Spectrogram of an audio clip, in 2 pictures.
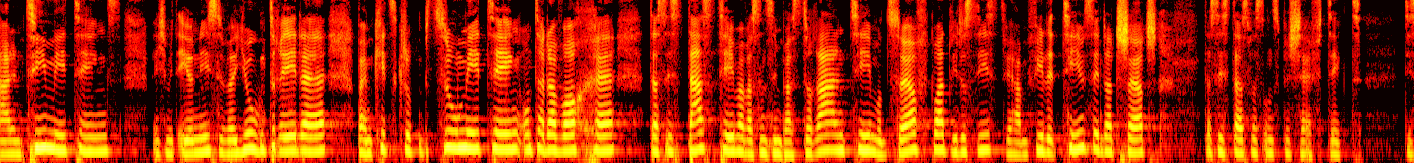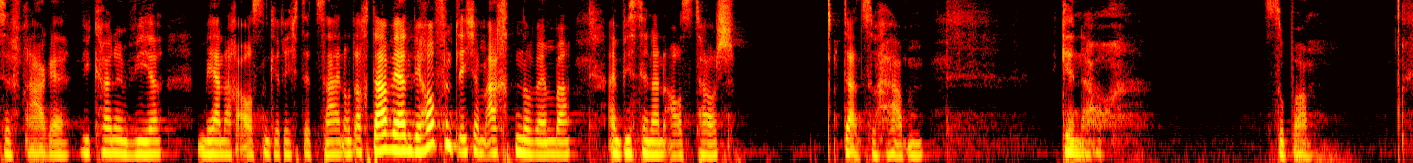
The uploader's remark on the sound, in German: Gottesdienst live aus der LIFE Church Wien.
